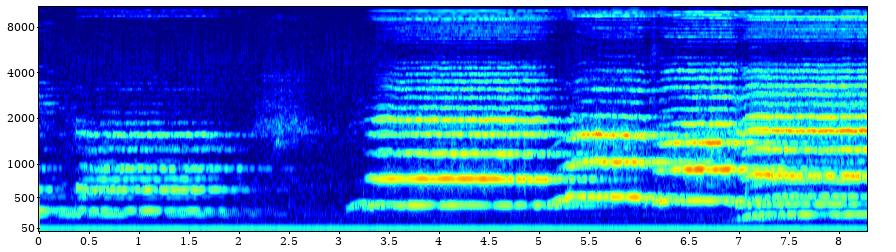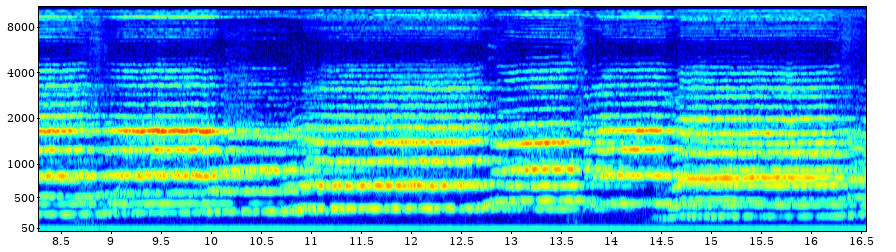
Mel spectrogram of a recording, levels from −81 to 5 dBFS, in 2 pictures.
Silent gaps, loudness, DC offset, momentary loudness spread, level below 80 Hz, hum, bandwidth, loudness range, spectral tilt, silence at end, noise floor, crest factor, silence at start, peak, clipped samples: none; -19 LUFS; under 0.1%; 16 LU; -50 dBFS; none; 11 kHz; 9 LU; -0.5 dB/octave; 0 s; -50 dBFS; 16 dB; 0 s; -4 dBFS; under 0.1%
